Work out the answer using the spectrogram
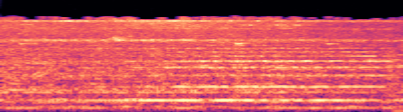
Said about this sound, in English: All right, we're at the train station. As you can hear from the steam. The squeaky wheel. Love this train.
